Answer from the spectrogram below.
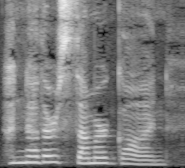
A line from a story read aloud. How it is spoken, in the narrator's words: she sighed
